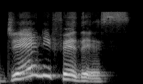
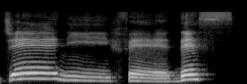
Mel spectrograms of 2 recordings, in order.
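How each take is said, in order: First: "Jennifer desu" at natural pace, final u dropped to "des". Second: Slow, careful Japanese self-introduction; slow demo. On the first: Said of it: "esse des no final". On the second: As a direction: spell out each syllable slowly. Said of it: "meu caso fica assim". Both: Shown as a demonstration.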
